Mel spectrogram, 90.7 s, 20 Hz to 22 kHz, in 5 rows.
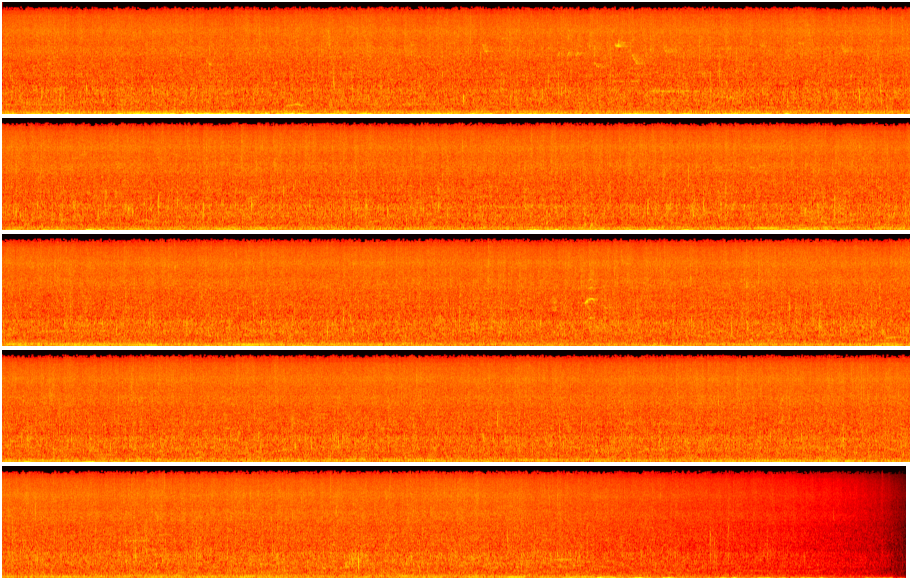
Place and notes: Descripción: Bloque 18 de la Universidad de Medellín.
Sonido tónico: fuentes y pájaros cantando.
Señal sonora: personas riendo
Técnica: grabación con Zoom H6 y micrófono XY
Grupo: Luis Miguel Cartagena Blandón, María Alejandra Flórez Espinosa, María Alejandra Giraldo Pareja, Santiago Madera Villegas y Mariantonia Mejía Restrepo
Antioquia, Región Andina, Colombia, September 2021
